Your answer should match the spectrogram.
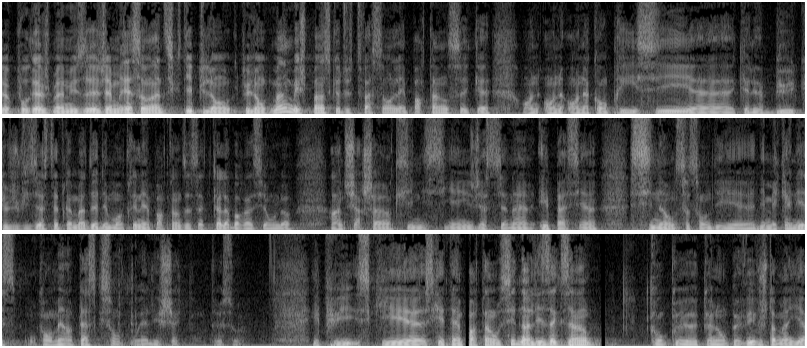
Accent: Quebec, Canada; Je ne sais pas comment c'est ici, mais chez nous au Québec

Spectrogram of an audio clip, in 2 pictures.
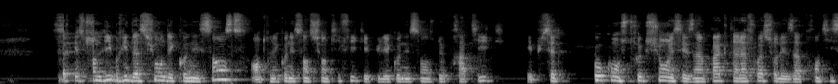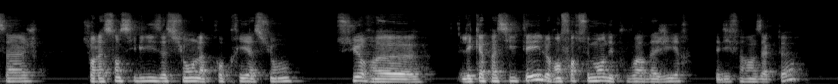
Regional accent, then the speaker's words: Brittany, France; comme on a chez nous en Bretagne, ce qui est la caractéristique de notre territoire

